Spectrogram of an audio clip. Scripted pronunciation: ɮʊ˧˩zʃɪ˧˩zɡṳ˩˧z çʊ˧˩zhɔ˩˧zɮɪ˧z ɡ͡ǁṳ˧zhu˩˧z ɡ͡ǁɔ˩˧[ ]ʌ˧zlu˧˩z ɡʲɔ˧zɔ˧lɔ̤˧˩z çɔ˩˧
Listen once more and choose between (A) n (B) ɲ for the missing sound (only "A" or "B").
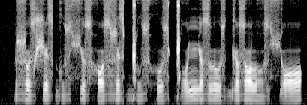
B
